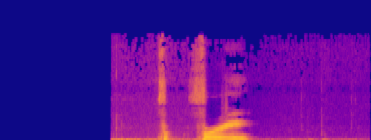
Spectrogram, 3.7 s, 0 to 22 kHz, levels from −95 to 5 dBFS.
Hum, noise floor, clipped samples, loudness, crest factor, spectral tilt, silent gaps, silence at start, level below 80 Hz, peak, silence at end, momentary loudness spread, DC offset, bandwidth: none; -41 dBFS; under 0.1%; -14 LUFS; 18 dB; -4 dB/octave; none; 1.1 s; -44 dBFS; -2 dBFS; 0.45 s; 19 LU; under 0.1%; 17 kHz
